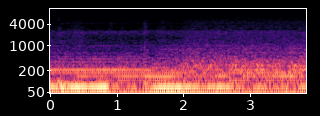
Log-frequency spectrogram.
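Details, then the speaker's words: RV air conditioner fitted with a Micro-Air EasyStart 364 soft starter, powered by two Honda EU2000 generators: low generator rumble swells briefly as the compressor picks up, then settles evenly; normal smooth AC start. "There's the first one. We'll give it a few seconds for the condenser to fire up too."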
